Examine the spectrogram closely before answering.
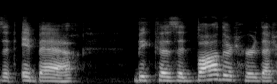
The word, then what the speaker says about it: Hébert: And my fiddler, Donna Hébert, who actually pronounces it Hébert, because it bothered her that her grandparents chose to forget French quickly in the family.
